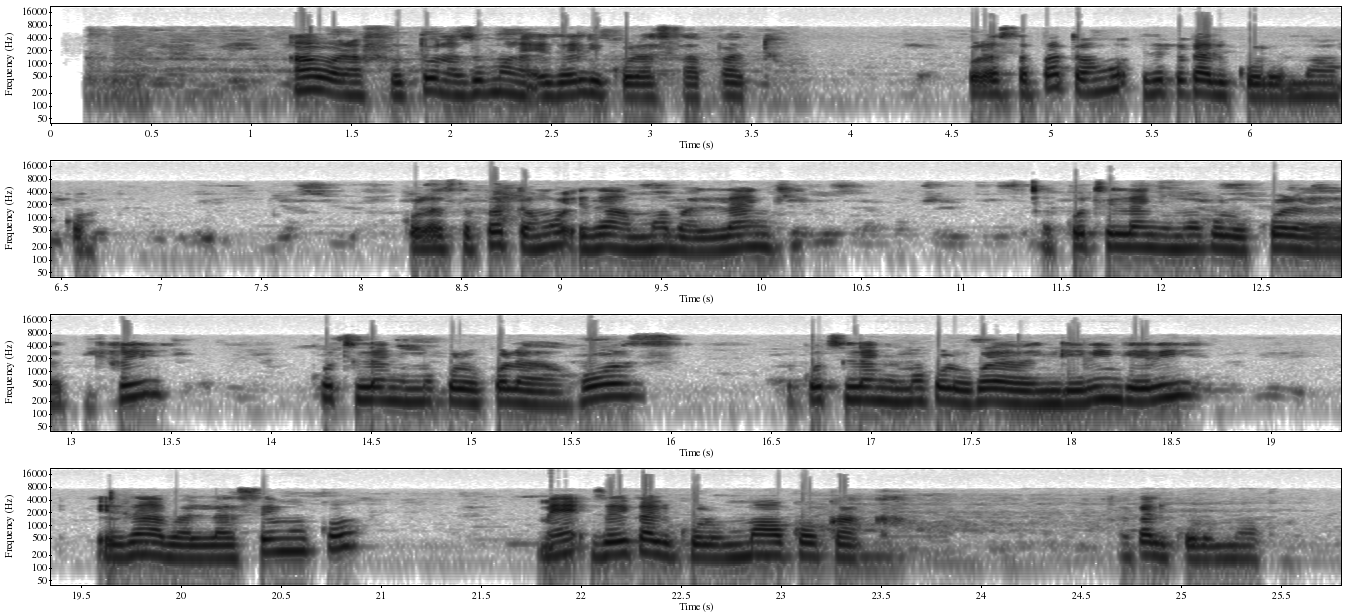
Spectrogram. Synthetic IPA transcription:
a˦wa˨na˨fo˨to˦na˨zo˦mɔ˦na˨e˨za˨li˦li˨ko˨lo˨a˨sa˨pa˦to̥˨ | li˨ko˨lo̰˨a˨sa˨pa˦to˨ja˨ŋɡo˦ʔe˨za˦pe˦ka˦˨li˨ko˨lo˨mɔ˦kɔ˦ | li˨ko˨la̰˨sa˨pa˦to˨ja˨ŋɡo˦ʔe˨za˦na˨mwa˦ba˨la˦ŋɡi˦ | o˨ko˦ti˦la˦ŋɡi˨mɔ˦kɔ˦lo˨ko˦la˨ja̰˨ɡʁi˦ | o˨ko˦ti˦la˦ŋɡi˨mɔ˦kɔ˦lo˨ko˦la˨ja˨ʁo˦z | o˨ko˦ti˦la˦ŋɡi˨mɔ˦kɔ˦lo˨ko˦la˨ja˨a˨ŋɡe˨li˦ŋɡe˨li˦ | e˨za˦na˨ba˨la˨se˦mɔ˦kɔ˦ | mɛ˨e˨za˨li˦ka˦˨li˨ko˨lo˨mɔ˦kɔ˦ka˦kḁ˨ | i˦ka˦˨li˨ko˨lo˨mɔ˦kɔ˦

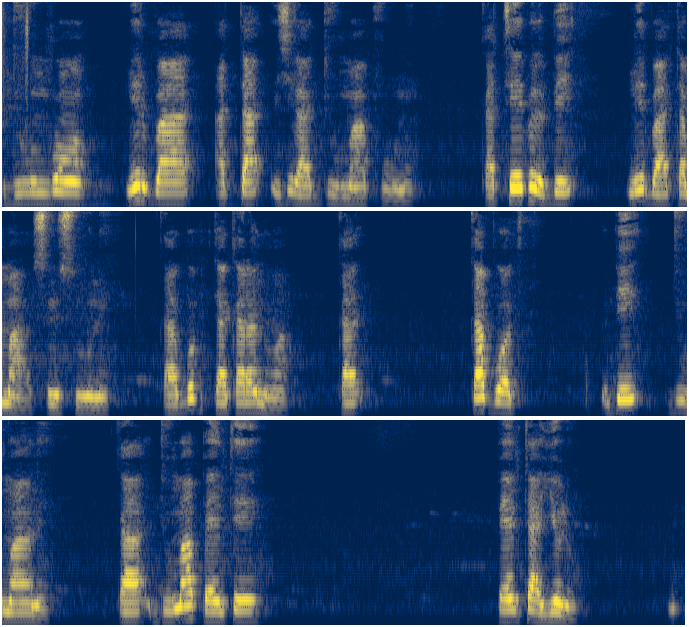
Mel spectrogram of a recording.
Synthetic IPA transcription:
duː˨m̩˦bɔ˦ŋɔ˦ | nɨ˦ɾɨ˦ba˦ | a˨ta˦ʒɪ˦la˨duː˦maː˦pʰuː˨˦nɨ˨ | ka˨te˦bɨ˦lɨ˨be˦ | nɨ˦ɾɨ˦baː˨˦ta˦maː˨su˦n˦suː˦nɨ˨ | ka˨ɡ͡bʊ˦bta˨ka˦ɾa˦nʊ˨ŋa˨ | ka˨ | ka˦bɔ˨t | be˦ | duː˦maː˦nɨ˨ | ka˨duː˨maː˦pɛ˨˦ntɪ˦ | pɛ˦nta˦jo˦lo˨

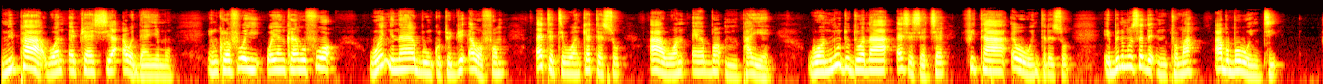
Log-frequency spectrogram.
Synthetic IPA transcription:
nĩ˦pʰa˦˨wɔ̃˨˦nɛ˦t͡ɕᶣɛ˦ɕɪ˦a˦ʔa˦wɔ˨dã˨njɛ̃˦mũ˨ | ŋ̩˨kʰʊ˨ɾa˨fʊ˦a˦ji˦wɔ˨jɛ˦ŋ̩˦kʰɾã˦mʊ̃˦fʊ˦ɔ˦ | wɔ̃˨˦ɲ˦ɲĩ˨nãː˦bu˨ŋ̩˨kʊ˨tʰo˨d͡ʑᶣe˦ʔɛ˦wɔ˨fɔ̃˦m | ɛ˦tʰɪ˨tʰɪ˨wɔ̃˨ŋ˨kʰɛ˦tʰɛ˨sʊ˦ | a˦wɔ̃˨˦nɛ˦bɔ˦m̩˨pʰa˦jɪ˨ɛ˨ | wɔ̃˨nmʊ̃˦dʊ˦dʊ˦ɔ˦nãː˦ɛ˦ɕɪ˨ɕɛ˨t͡ɕʰɛ˦ | fi˦tʰaː˦ɛ˦wɔ˨wɔ̃˨n̩˨tʰɪ˦ɾɪ˦sʊ˦ | e˨bi˦nũ˦mũ˦sɛ˦dɪ˨n̩˨tʰʊ̃˨mã˦ | a˦bʊ˨bɔ˦wɔ̃˨n̩˨tʰi˦

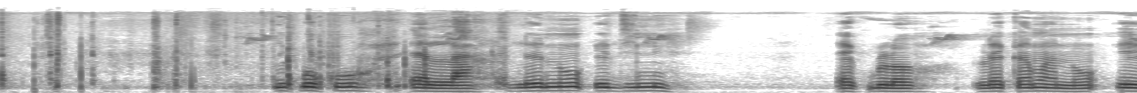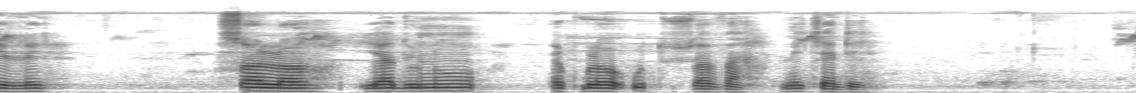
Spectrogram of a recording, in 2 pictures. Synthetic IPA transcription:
mi˨k͡po˦ku˦ɛ˨la˨le˦nũ˦e˦d̪i˦nĩ˦ | ɛ˨k͡plɔ˨lɛ˦ka˦mã˦nʊ̃˨e˦˨le˦ | sɔ˦lɔ˦ | ja˨d̪u˦nũ˦ | ɛ˨k͡plɔ˦u˦t̪u̥˨su˨a˨va˨ | nẽ˦t͡ʃɛ˨ɖe˨

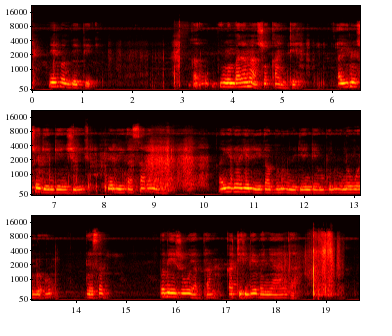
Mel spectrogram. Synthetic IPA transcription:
ne˦ɾɨ˦ba˦m̩˨bɛ˨pḭ˨ | ka̰˨˦ŋʊ˨m̩˦ba˦la˦maː˦˨so˦ka˦n̩˨te˦ | ka˨ji˦no˦so˦d͡ʒɛ˨ŋɡɛ˨n˨ʒi˨˦nɨ˨li˨˦ɡa˨sa˦ba˦n˨dɨ˨ | ka˨ji˦no˦jɛ˦li˨ɡa˨bʊ˦lu˦˨nɨ˨d͡ʒɛ˨ŋɡɛ˨m˨bu˨lu˦˨nɨ˦wo˦lo˨ʔʊ˦ | do˨sɨ˦m | bɨ˦meː˦zʊ˦ja˨pʰa˦mka˨tɪ˨hɪ˨bɛ˦bɨ˨ɲaː˦ŋ˦ɡa˨

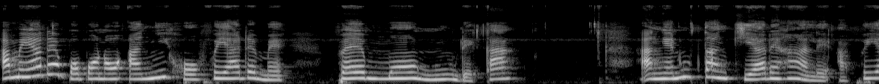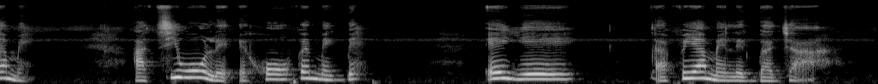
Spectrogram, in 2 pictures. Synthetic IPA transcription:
a˨mɛ˨a˨ɖɛ˦bɔ˨bɔ˨nɔ̃˨ʔa˨ɲĩ˦xɔ˨ɸɛ˦a˨ɖɛ˦mɛ̃˨ | ɸɛ˦mɔ̃˦nũ˦ɖɛ˨ka˦ | a̰˨ŋɛ̃˨nũ˦t̪ã˦ŋ̩˦ki˨a˨ɖɛ˦ɦã˦lɛ˨ʔa˨ɸɛ˦a˦mɛ̃˨ | a˨t̪i˦wo˦lɛ˨ɛ˨xɔ˦ɸɛ˦mɛ̃˨ɡ͡bɛ˦ | e˦je˦ | a̰˨ɸɛ˦a˦mɛ̃˨lɛ˨ɡ͡ba˨d͡ʒa̰˨

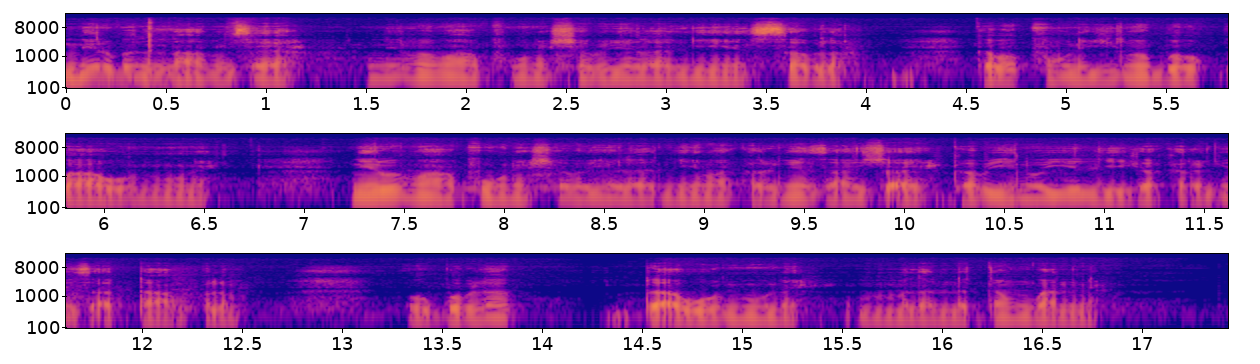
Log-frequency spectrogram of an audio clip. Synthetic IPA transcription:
nɨ˦ɾɨ˦ba˦˨n̩˨la˨ʔa˦m˦za˦ja˨ | nɨ˦ɾɨ˦ba˦maː˦˨pʰuː˦nɨ˨ʃɛ˦bjɛ˦la˨ni˦˨n˨sa˦bɨ˦˨la˨ka˨bɨ˦puː˦nɨ˦ji˦no˦ɡ͡bo˨bk͡paː˨˦wo˨nuː˦nɨ˨ | nɨ˦ɾɨ˦ba˦maː˦˨pʰuː˦nɨ˨ʃɛ˦ba˦jɛ˦la˨ni˦ma˦ka˨ɾɨ˨ɲɛ˦za˦ʔʒa̰˨ʔa˨ka˨bɨ˦ji˦no˦jɛ˦liː˨ɡa˦ka˨ɾɨ˨ɲɛ˦za̰˨ʔtaː˨m˨pɨ˨lɨ˦m | o˨ɡ͡bʊ˨bla˦ | da̰˦ʔwo˨nuː˦nɨ˨m̩˦mɨ˨lɨ˨mnɨ˨tɨ˦ŋɡ͡ba˦nːɨ˨

